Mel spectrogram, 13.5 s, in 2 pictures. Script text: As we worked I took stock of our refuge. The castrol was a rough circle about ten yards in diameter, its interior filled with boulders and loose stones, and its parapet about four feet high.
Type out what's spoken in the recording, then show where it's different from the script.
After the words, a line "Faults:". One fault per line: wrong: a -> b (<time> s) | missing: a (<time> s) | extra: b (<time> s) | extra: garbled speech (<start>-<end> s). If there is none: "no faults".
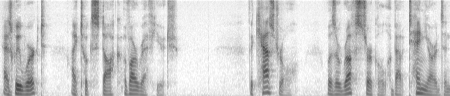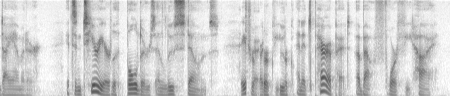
As we worked I took stock of our refuge. The castrol was a rough circle about ten yards in diameter, its interior with boulders and loose stones, [garbled] and its parapet about four feet high.
Faults:
missing: filled (8.4 s)
extra: garbled speech (10.3-11.2 s)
